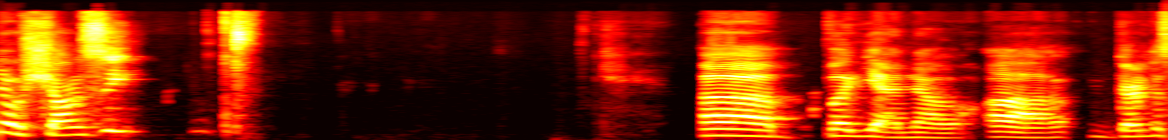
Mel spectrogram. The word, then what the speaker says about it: O'Shaughnessy: Hey, Aaron, go to O'Shag Hennessy's office right now. You mean O'Shaughnessy?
